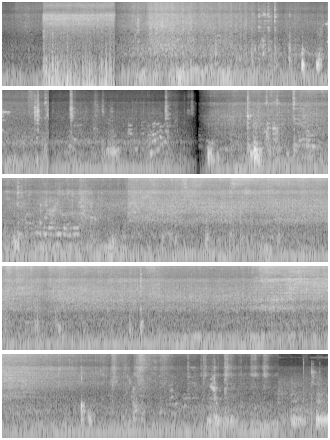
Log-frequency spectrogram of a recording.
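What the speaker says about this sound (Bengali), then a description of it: "মাটনটা ভালো করে কষিয়ে নিলাম, নিয়ে আলুগুলো দিয়ে আরেকটু ভালো করে কষিয়ে নিয়ে" Mutton is sautéed in a pan with a loud, continuous sizzle and hiss, repeated scraping and stirring clatter running throughout at close range.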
